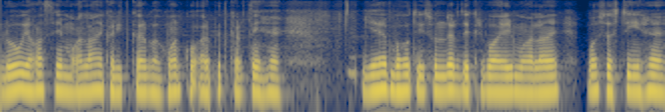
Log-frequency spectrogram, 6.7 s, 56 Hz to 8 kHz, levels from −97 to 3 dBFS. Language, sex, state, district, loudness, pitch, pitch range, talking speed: Hindi, male, Bihar, Gaya, -16 LUFS, 140 Hz, 135-145 Hz, 190 wpm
